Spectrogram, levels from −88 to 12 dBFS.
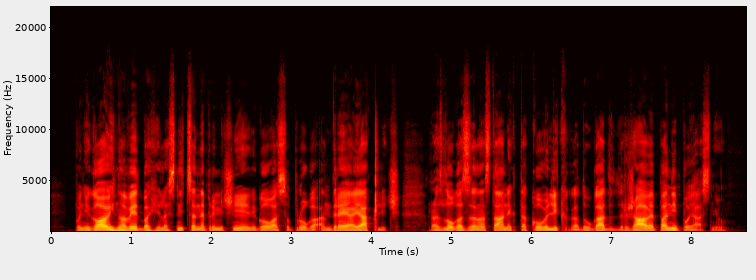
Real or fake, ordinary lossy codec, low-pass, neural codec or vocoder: real; none; 19.8 kHz; none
